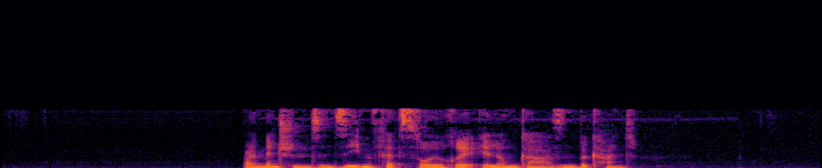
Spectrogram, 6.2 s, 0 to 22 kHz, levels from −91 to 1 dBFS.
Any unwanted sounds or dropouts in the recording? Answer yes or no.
no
